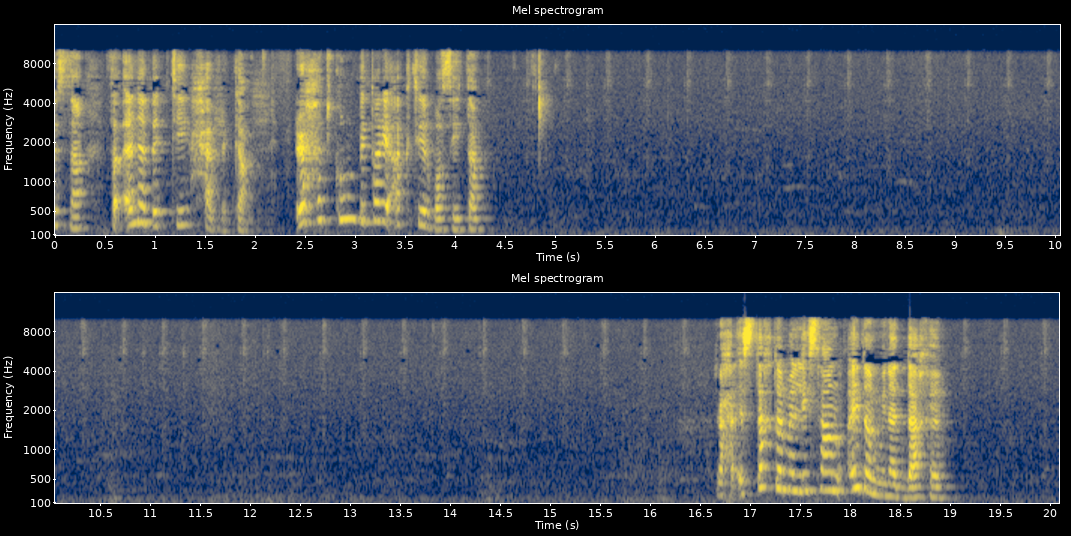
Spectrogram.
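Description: A woman speaks with animation, close by.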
